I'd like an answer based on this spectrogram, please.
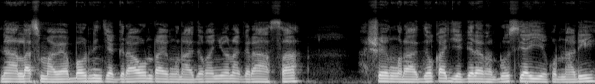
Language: Masai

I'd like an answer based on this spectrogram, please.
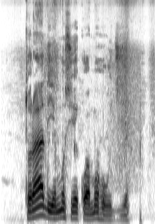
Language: Kikuyu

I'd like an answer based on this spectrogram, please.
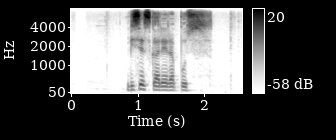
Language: Nepali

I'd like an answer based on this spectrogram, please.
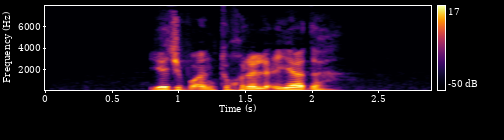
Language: Arabic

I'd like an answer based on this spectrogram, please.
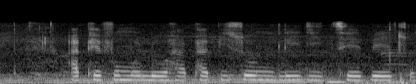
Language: Southern Sotho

